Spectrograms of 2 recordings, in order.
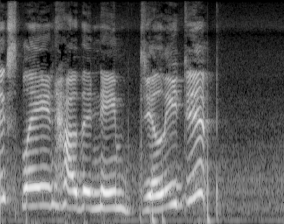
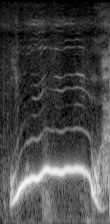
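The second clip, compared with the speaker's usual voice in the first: high tipsy party whoop; 4 dB louder than usual. Real, not acted. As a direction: let out a wild whoop. Drunk shout in shower.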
